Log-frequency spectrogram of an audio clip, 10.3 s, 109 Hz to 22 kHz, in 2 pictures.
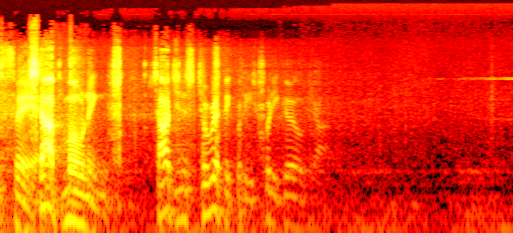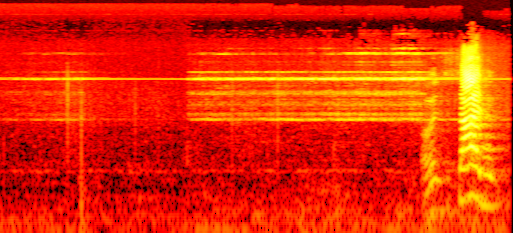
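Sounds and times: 
speech: 0.0s - 3.3s, 9.4s - 10.2s
faint hiss: 0.0s - 10.2s
telephone ringing with a bright sustained electronic ring: 4.7s - 10.2s.

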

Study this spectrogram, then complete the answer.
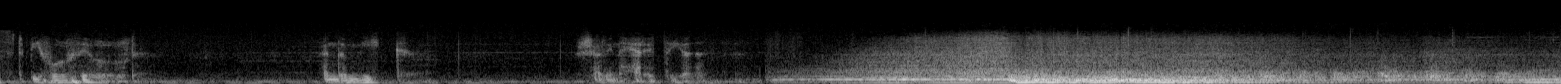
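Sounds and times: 
speech: 0.3s - 1.4s, 3.2s - 4.0s, 6.5s - 8.4s
steady low roar: 7.6s - 15.5s
thunder rumble of an approaching storm near a valley: 7.7s - 15.5s.

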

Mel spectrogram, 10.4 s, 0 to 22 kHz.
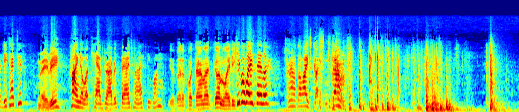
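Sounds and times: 
speech: 0.0s - 7.6s
person tripping over their own feet and falling: 6.3s - 10.0s.

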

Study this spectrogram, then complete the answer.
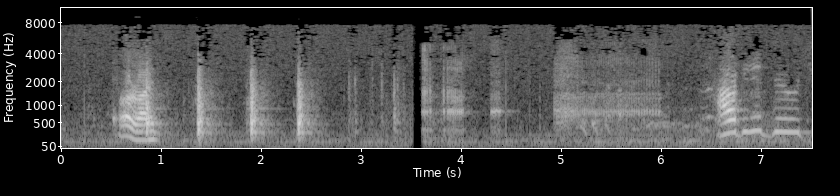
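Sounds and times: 
speech: 0.6s - 1.1s, 6.7s - 7.5s
firm knocking on a door: 0.8s - 2.6s.

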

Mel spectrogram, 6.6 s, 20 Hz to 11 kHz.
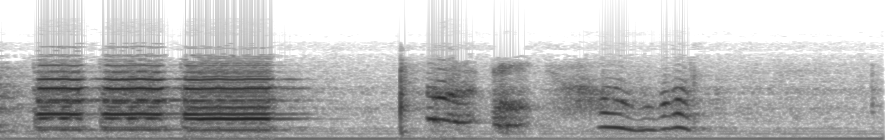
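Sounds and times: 
car horn honking on a dark street: 0.3s - 2.5s
person speaking: 3.2s - 5.5s.

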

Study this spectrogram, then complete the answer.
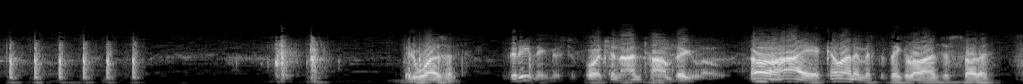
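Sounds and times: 
knocking on a chamber door: 0.0s - 1.5s
speech: 4.3s - 10.2s.

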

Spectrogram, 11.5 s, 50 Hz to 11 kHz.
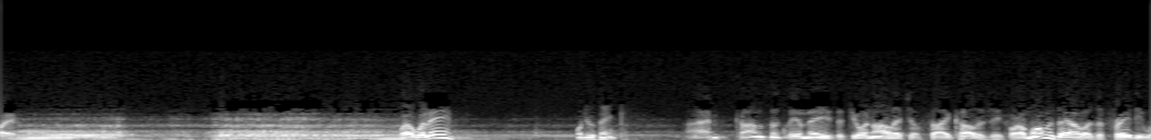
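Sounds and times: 
car engine revving as the car pulls off: 0.0s - 7.6s
speech: 4.1s - 4.6s, 5.8s - 6.3s, 6.9s - 11.5s.

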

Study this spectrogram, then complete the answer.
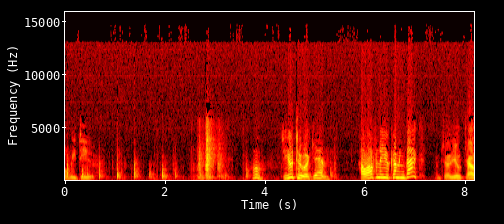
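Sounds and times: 
soft handling thuds and clunks: 0.0s - 4.0s
speech: 0.1s - 0.7s, 3.8s - 8.1s
door being opened: 2.0s - 3.4s
door scraping swing: 2.2s - 3.4s.

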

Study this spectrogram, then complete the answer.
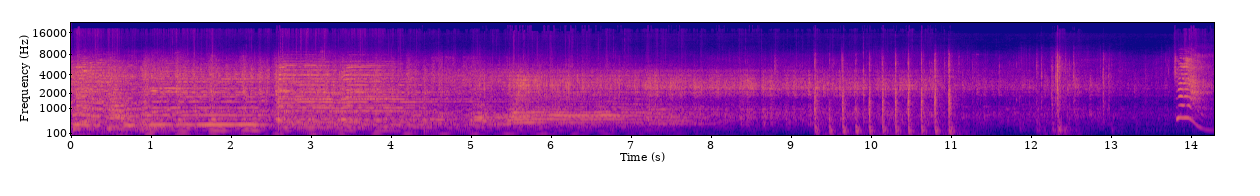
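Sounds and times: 
passenger train rumbling along the rails: 0.0s - 14.2s
passenger train wheels clacking over the track joints: 8.1s - 13.8s.

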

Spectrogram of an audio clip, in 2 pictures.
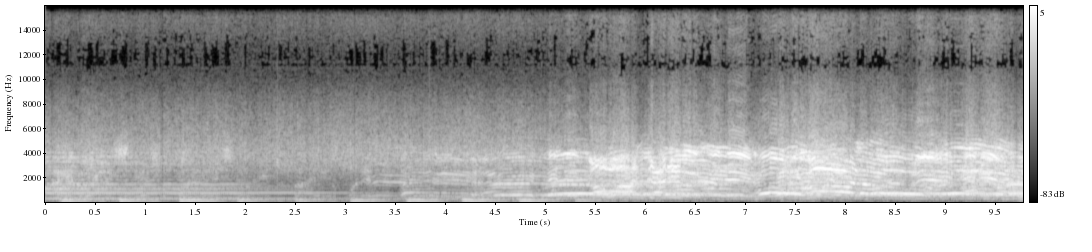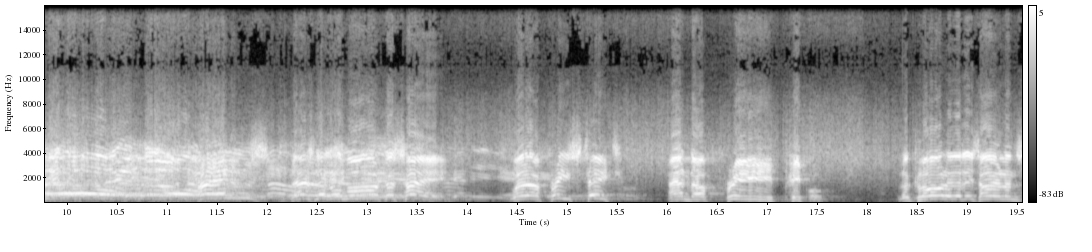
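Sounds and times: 
rhythmic tonal backdrop: 0.0s - 6.0s
large crowd murmuring at an outdoor public meeting: 0.0s - 14.1s
speech: 14.8s - 17.7s, 18.3s - 19.5s.

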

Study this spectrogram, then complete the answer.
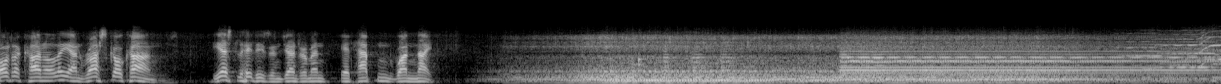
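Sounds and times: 
speech: 0.0s - 4.4s
cross-country motor bus engine idling: 4.9s - 12.1s.

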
